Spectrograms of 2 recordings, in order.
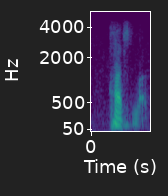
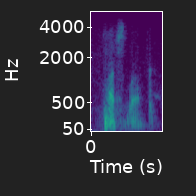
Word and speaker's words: Tochluk: Renegade, and our guest, Dr. Uh, Shelly Tochluk. Did I pronounce the name correctly? – Yes. – Outstanding. Doctor, I forgot that early. Doctor Shelly Tochluk.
